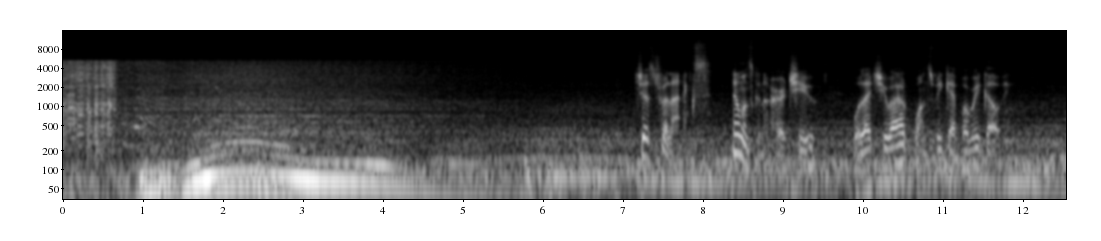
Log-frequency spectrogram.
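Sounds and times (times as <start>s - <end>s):
vehicle engine revving as it takes off quickly: 0.0s - 8.6s
speech: 7.2s - 12.0s.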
